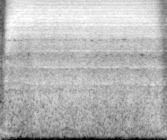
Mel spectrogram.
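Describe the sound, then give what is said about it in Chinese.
A single steady hiss of a little snake, a loud breathy high-pitched rush lasting about a second and a half, starting abruptly and tapering off at the end, with no talking. “是小蛇”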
